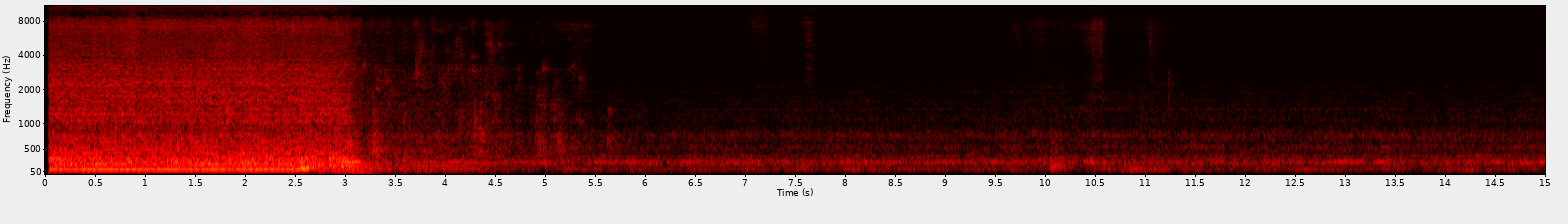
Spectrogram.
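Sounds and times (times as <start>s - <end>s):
washing machine running: 0.0s - 5.8s.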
